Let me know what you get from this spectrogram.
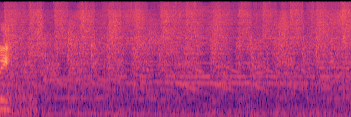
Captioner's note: jacket rustling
